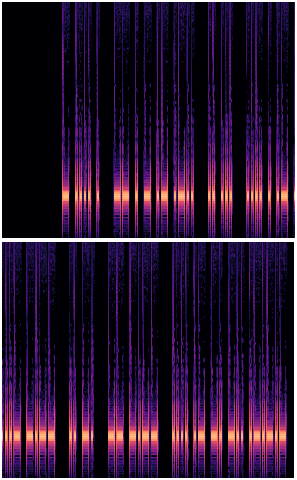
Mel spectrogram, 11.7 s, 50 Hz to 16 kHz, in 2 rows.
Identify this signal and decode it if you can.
Morse code, heard as a keyed tone, about 28 wpm, 700 Hz. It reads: THE METAL IS HEAVY IN MY HAND.
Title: Sentences from Top 1000 Words - Review Part 6 - 28wpm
